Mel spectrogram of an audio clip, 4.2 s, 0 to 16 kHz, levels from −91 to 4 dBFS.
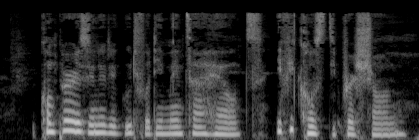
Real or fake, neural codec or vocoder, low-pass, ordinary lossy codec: fake; vocoder, 44.1 kHz, 128 mel bands every 256 samples, BigVGAN v2; 14.4 kHz; MP3, 48 kbps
